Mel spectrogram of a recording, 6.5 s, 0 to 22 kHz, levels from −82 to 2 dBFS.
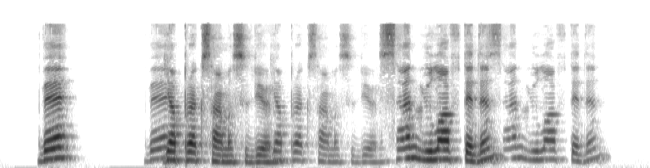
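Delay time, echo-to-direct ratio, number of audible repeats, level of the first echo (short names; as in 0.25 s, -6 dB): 1.062 s, -12.0 dB, 1, -12.0 dB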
